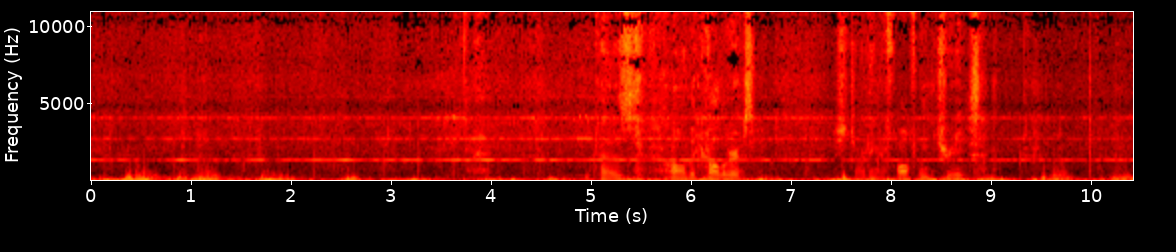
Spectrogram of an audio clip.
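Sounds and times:
leaf blowers running outdoors: 1.1 - 10.1
speech: 5.1 - 9.6.

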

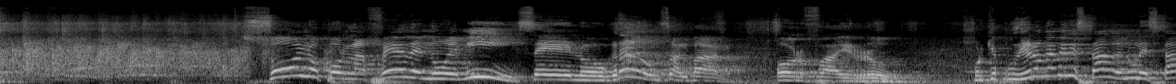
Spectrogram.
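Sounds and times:
audience applauding: 0.0 - 2.8
speech: 2.7 - 11.7.

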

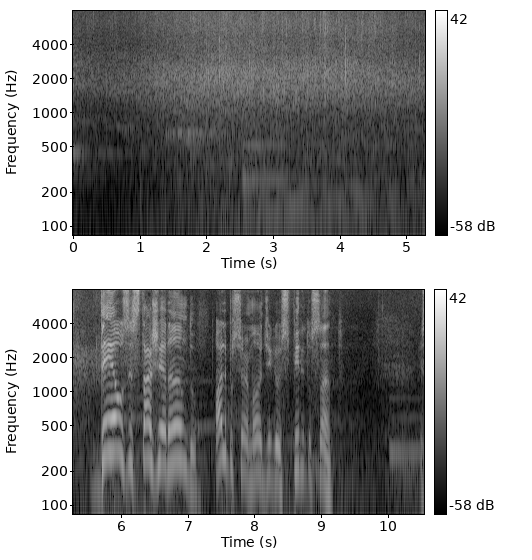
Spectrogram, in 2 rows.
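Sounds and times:
audience applauding: 0.0 - 7.0
speech: 2.6 - 2.8, 5.7 - 9.4.

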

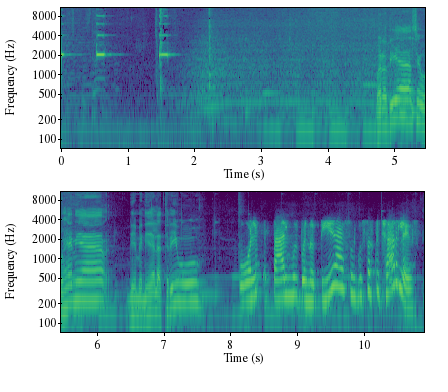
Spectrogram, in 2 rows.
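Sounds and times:
microwave oven beeps: 0.0 - 3.3
microwave oven humming drone with faint whir: 0.0 - 6.1
microwave oven click: 1.4 - 2.5, 3.3 - 3.6
speech: 4.7 - 10.8.

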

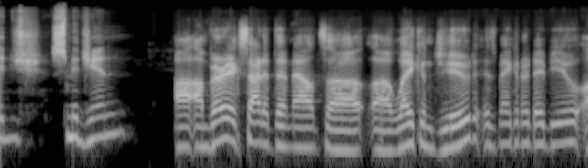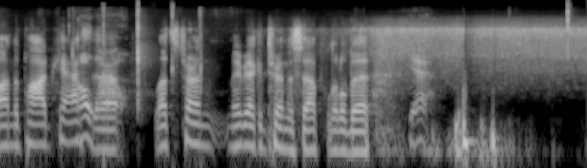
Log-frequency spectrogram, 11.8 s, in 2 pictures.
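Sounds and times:
speech: 0.0 - 10.8
food sizzling in a cooking pan: 9.2 - 11.7.

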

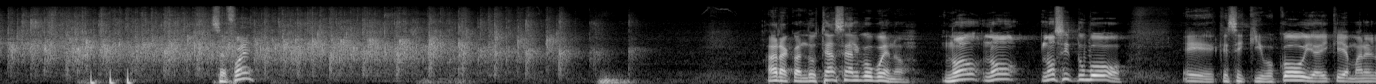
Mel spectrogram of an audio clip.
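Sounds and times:
audience applause: 0.0 - 6.4
speech: 2.2 - 2.7, 7.7 - 13.7.

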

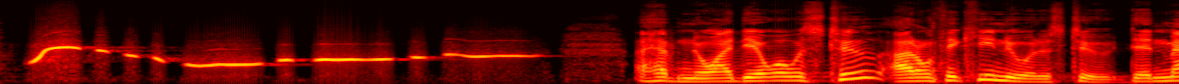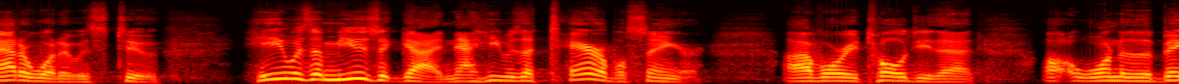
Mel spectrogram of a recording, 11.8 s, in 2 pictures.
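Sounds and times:
man whistling a tune: 0.0 - 2.9
speech: 3.2 - 11.7.

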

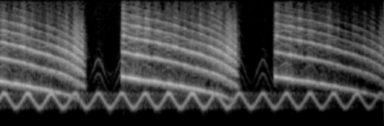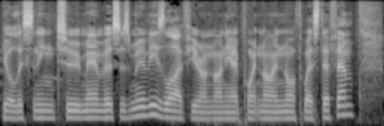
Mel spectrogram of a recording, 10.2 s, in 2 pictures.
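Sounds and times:
alarm siren sound effect: 0.0 - 6.5
speech: 5.2 - 10.2.

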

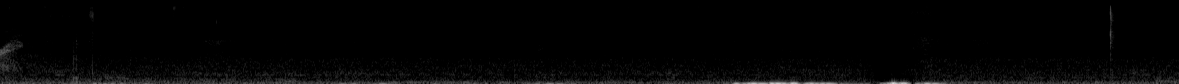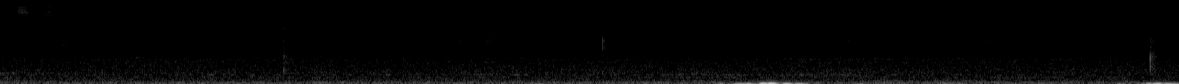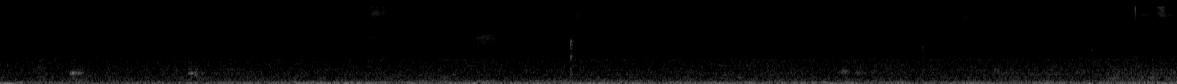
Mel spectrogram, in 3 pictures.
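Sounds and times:
soft hair play and light touching: 0.0 - 25.4, 26.7 - 35.3
steady low hiss: 0.0 - 35.3.

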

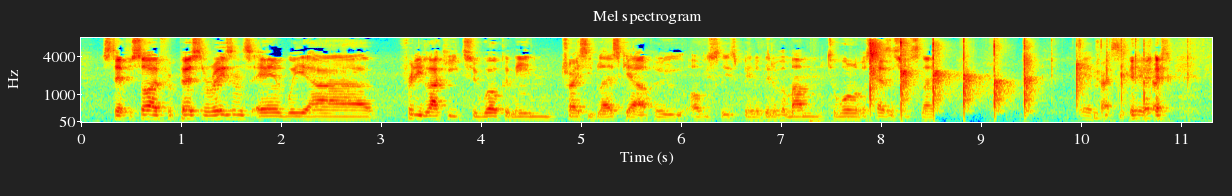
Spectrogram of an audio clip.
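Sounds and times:
speech: 0.2 - 8.7, 10.0 - 11.3
round of applause: 7.9 - 11.3.

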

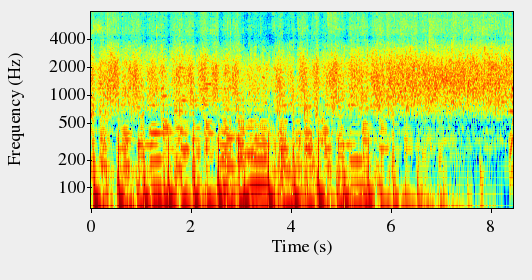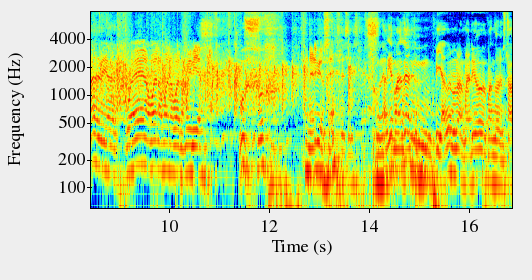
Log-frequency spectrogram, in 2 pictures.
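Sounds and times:
musical backing: 0.0 - 8.2
audience applause: 0.0 - 14.0
speech: 10.4 - 16.8.

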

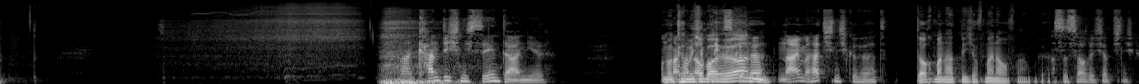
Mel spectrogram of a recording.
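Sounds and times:
voice imitating a group's sharp intake of breath: 1.6 - 4.8
speech: 4.0 - 5.6, 6.6 - 11.3.

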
